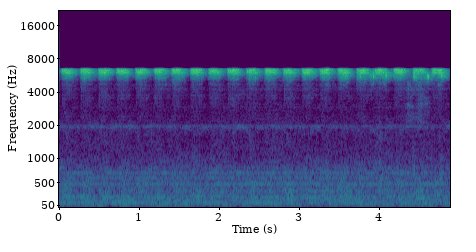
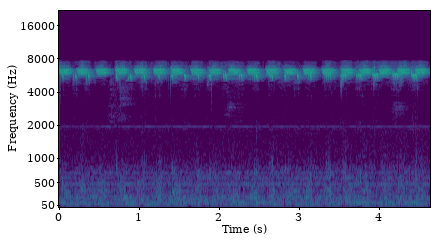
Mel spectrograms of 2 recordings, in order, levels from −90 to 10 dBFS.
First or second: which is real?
second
